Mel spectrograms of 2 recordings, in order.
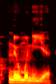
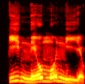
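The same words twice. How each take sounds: First: Pneumonia with P stuck straight onto N; mute P. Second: Pneumonia as pi-neu-mo-ni-a, syllable by syllable; five-syllable pronunciation. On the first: Teacher showing what Brazilians do not say, mute P. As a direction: say pneumonia with no vowel after the P. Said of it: "não gostamos de letra muda". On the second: Teacher showing how Brazilians really speak, five syllables. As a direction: add an i after the P in pneumonia. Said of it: "como se tivessem cinco sílabas". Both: Shown as a demonstration.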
